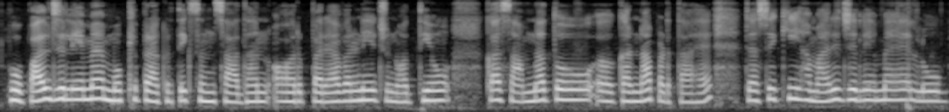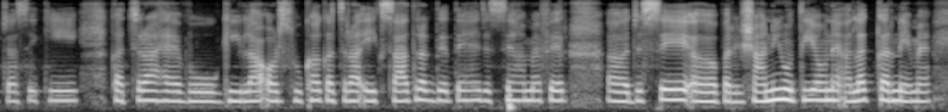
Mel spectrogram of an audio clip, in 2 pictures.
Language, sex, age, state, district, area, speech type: Hindi, female, 30-45, Madhya Pradesh, Bhopal, urban, spontaneous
